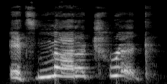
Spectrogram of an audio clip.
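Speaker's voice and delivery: high, loud, slow indignant shout; cried out. A narrator's reading. Melvin shouts back at the doubting boys, high and indignant. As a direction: yell it in protest, slow. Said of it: "cried Melvin".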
